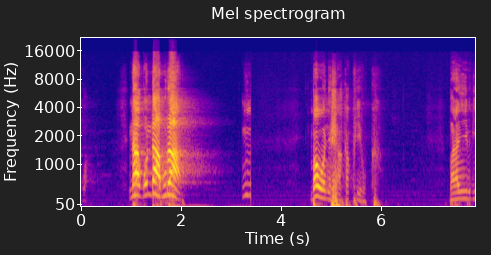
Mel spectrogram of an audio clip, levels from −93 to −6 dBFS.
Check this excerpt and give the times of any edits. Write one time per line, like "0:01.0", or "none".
0:03.4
